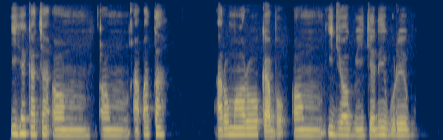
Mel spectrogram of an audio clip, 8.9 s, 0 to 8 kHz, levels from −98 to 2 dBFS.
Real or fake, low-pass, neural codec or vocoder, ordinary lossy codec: real; 7.2 kHz; none; none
